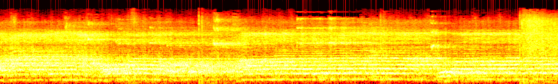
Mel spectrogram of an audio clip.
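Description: Volleyball rally in a sports hall: many voices shouting and cheering together, with sharp hits of the ball about two seconds in and again near the end.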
